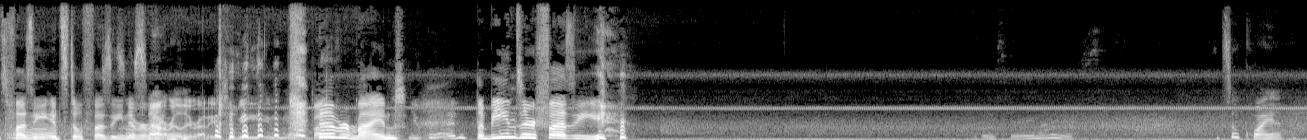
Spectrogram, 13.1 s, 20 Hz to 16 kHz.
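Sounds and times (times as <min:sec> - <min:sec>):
high-pitched insect drone: 0:00.0 - 0:13.0.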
